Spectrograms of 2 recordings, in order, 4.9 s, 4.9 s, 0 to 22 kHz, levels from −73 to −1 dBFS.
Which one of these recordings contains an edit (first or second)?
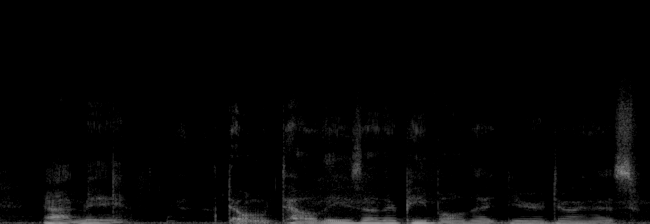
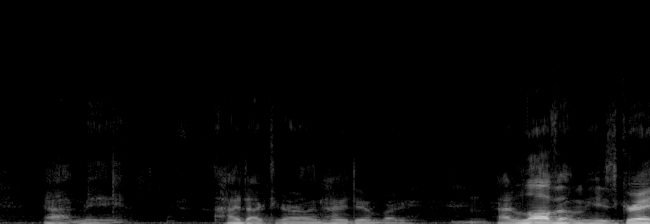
first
